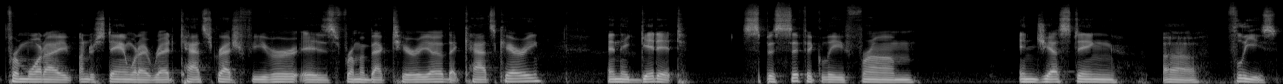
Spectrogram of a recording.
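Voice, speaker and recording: A man in his late twenties with an average-pitched voice talks loosely and informally as a podcast co-host. He tells stories in an animated way, voicing the dialogue he quotes and swearing freely. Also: slow, clear, resonant tone. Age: late 20s. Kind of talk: casual chat, telling personal anecdotes.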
